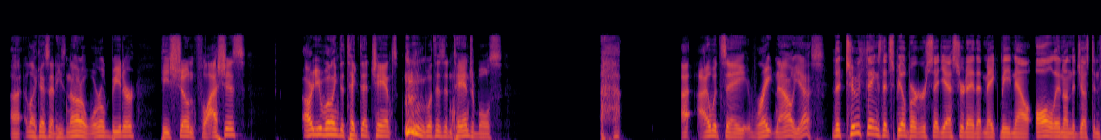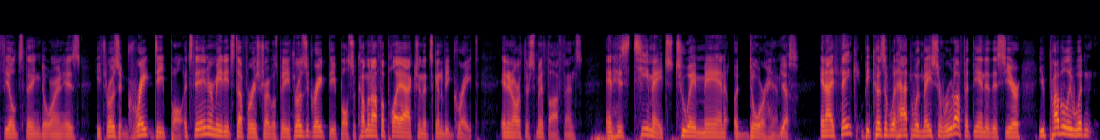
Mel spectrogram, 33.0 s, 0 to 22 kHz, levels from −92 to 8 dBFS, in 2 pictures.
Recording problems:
high frequencies cut off; noticeable; nothing above 8 kHz

